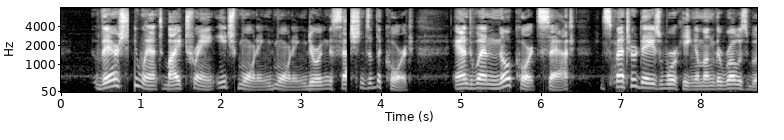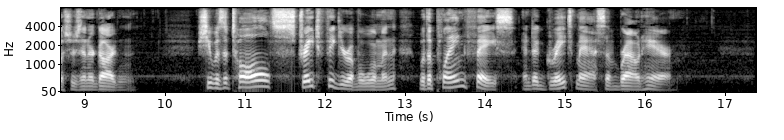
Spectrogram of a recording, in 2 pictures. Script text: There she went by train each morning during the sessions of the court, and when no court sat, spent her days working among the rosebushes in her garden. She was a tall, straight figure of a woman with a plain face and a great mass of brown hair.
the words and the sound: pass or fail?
fail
